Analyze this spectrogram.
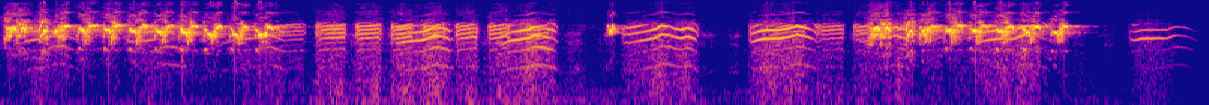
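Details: Sogon bird calling to attract others: rapid bursts of high, thin chirps and squeaky rising-falling notes in dense runs, broken by short pauses, with a buzzy trill near the end.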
